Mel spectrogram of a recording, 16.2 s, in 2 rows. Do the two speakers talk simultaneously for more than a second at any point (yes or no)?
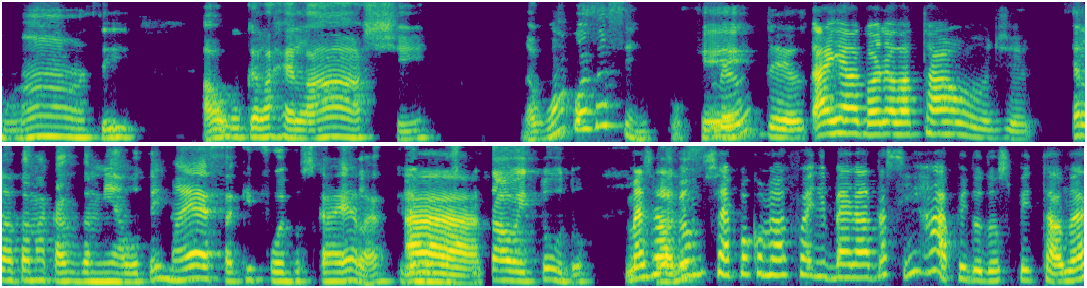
no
